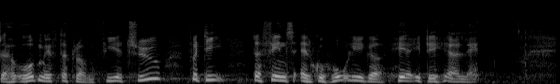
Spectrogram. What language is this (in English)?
Danish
